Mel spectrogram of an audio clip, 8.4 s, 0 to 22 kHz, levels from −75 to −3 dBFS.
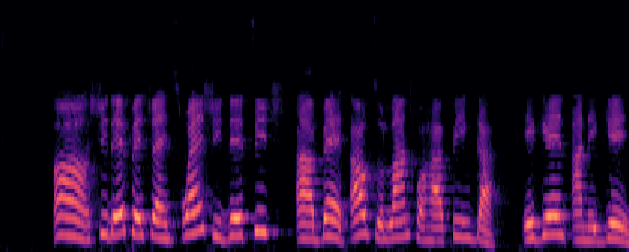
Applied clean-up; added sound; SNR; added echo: none; none; none; none.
